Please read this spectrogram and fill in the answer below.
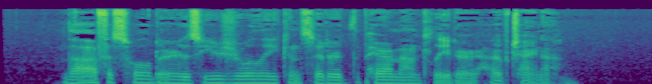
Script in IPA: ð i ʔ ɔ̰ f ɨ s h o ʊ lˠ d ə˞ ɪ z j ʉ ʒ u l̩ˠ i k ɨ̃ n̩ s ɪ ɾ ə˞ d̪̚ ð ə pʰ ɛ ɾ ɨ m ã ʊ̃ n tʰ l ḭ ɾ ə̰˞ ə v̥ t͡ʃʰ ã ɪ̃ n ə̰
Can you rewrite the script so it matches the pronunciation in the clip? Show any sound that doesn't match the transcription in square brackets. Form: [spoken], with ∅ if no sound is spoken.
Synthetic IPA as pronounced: ð i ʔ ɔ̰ f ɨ s h o ʊ lˠ d ə˞ ɪ z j ʉ ʒ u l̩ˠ i [kʰ] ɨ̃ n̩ s ɪ ɾ ə˞ d̪̚ ð ə pʰ ɛ [ɹ] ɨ m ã ʊ̃ n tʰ l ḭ ɾ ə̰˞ [ʌ] v̥ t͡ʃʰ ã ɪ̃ n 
